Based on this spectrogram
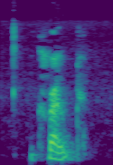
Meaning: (verb) To feel with or use the hands; to handle
- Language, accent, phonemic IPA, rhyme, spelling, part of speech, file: English, Southern England, /ɡɹəʊp/, -əʊp, grope, verb / noun, LL-Q1860 (eng)-grope.wav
